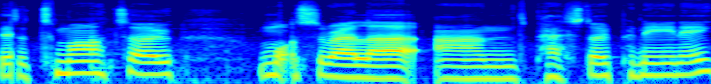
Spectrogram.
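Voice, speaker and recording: Against a silent background on a very clean recording, a woman with a southern English accent speaks at a moderate pace and medium pitch with ordinary pitch variation. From southern England (Hampshire). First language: Japanese. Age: 20s. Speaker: food content creator. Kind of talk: casual vlog chat while eating. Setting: outdoors.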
